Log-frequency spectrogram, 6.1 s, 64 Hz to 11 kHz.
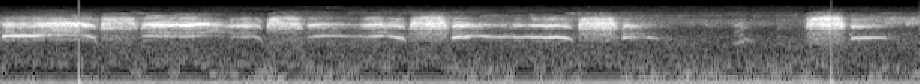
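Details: Black stork singing on arrival at its nest in Latvia, captured by a nest webcam on the morning of 23 June 2017. It makes drawn-out, wheezy, slightly whistled arched notes, irregularly spaced with short pauses, plus a couple of sharp clicks.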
